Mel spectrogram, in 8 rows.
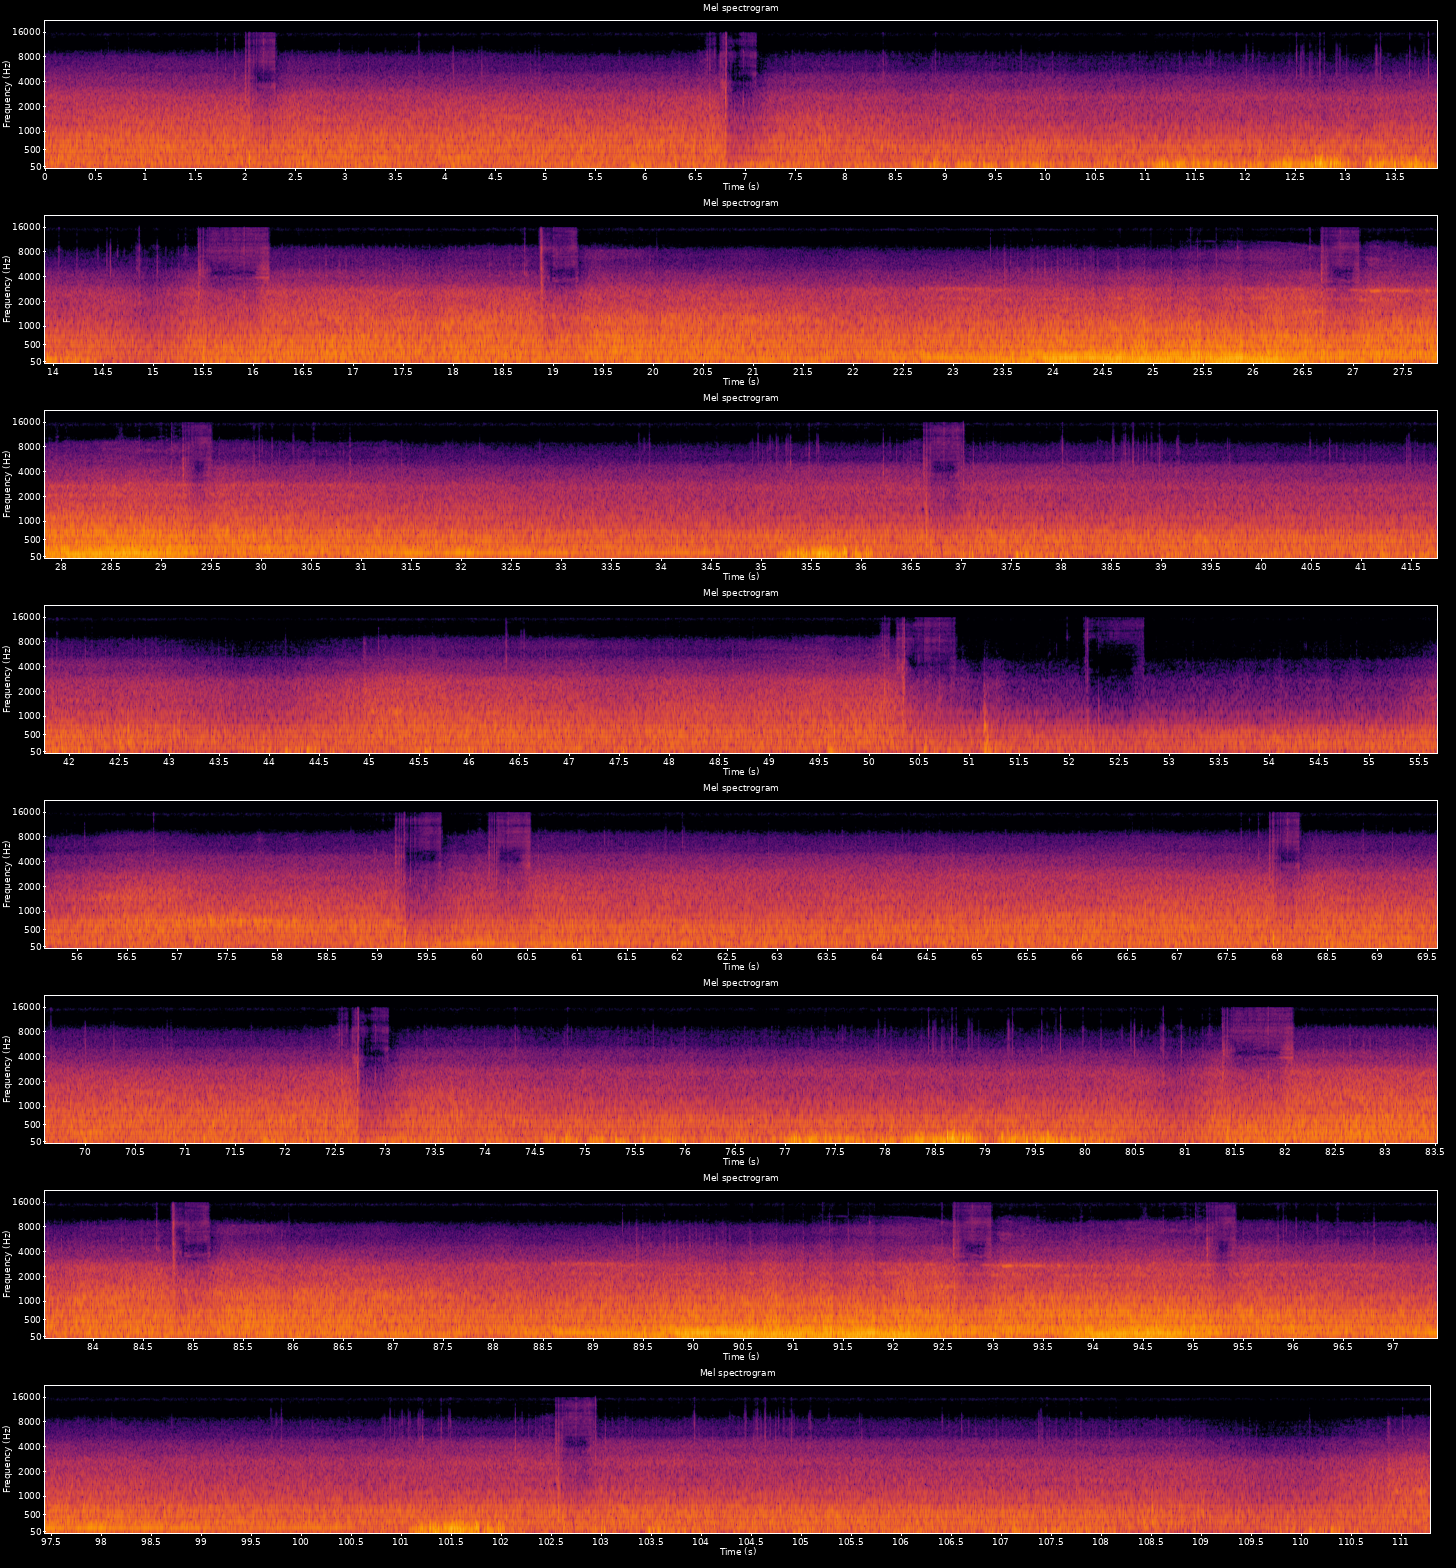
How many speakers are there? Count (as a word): zero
